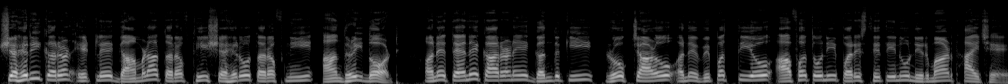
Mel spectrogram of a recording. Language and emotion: Gujarati, neutral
